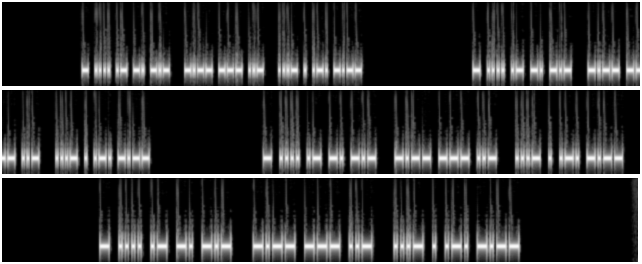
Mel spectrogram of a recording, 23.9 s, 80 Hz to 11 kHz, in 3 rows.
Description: Morse code, heard as a keyed tone, about 36 wpm, 700 Hz. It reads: THANK YOU VERY THANK YOU VERY THANK YOU VERY THANK YOU VERY
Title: Speed-Racing - Sets of 3 Words 30wpm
